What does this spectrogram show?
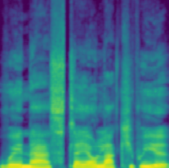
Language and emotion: Bodo, neutral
